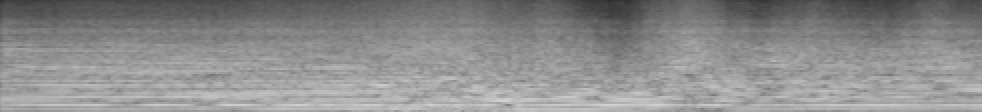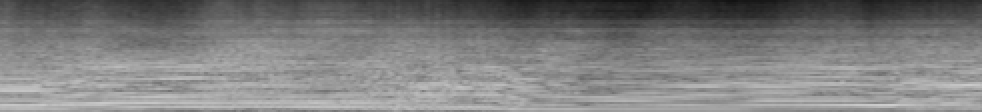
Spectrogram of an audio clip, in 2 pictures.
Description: A race car engine is running and is accelerated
